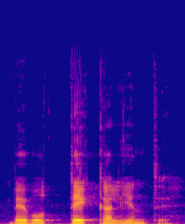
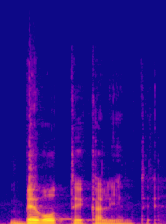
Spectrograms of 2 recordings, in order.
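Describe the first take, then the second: First: The stress is on té. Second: The stress is on bebo.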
